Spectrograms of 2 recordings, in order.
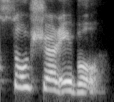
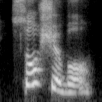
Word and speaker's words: sociable: some pronunciation for sociable it's not socialable socialable no it's not like that it's sociable okay sociable so you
